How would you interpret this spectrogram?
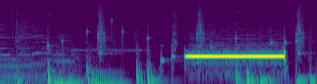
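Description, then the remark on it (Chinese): A telephone ringback tone sounds once as a phone call is placed to a prize-winning photographer: a loud, steady electronic beep lasting about a second, clear, after a stretch of quieter mixed background sounds. “然后咱们下面呢也电话连线一下”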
